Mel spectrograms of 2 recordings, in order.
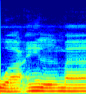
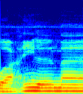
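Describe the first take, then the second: No difference in how they are said.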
